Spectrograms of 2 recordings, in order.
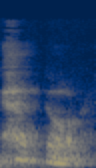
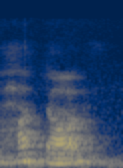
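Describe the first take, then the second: First: It begins with a different, tighter throat sound. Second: It begins with an ordinary English h sound. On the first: "you change that H to this G" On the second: "instead of hot dog"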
